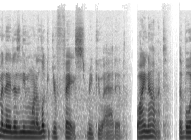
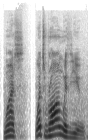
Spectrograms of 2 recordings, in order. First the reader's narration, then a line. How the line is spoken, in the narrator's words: Sora cried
